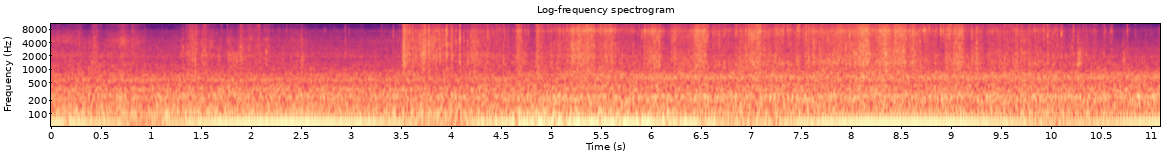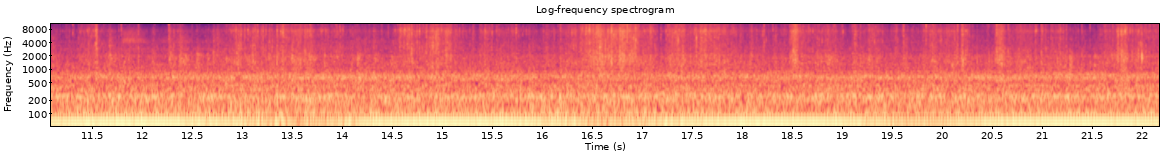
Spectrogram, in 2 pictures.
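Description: Fabric pop-up cat tunnel rustling and crinkling in irregular bursts as a cat moves and rolls around inside it, over a steady low rumble.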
